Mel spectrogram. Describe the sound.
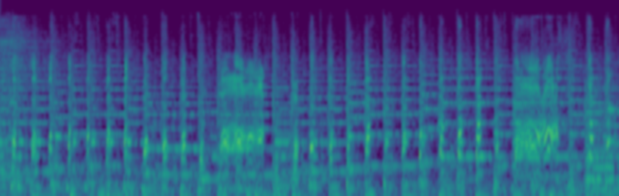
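A voice imitates a chicken, clucking a tune the way the character Clara Cluck sings, in a steady, rapid rhythm of short repeated clucks. It is loud, with a couple of higher, drawn-out squawks mixed in.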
